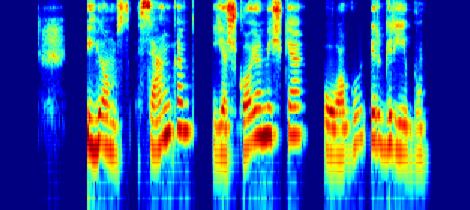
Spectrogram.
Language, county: Lithuanian, Vilnius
